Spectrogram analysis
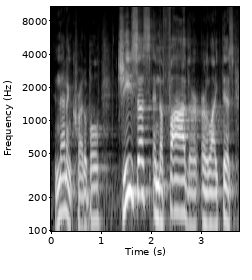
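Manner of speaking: ordinary delivery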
